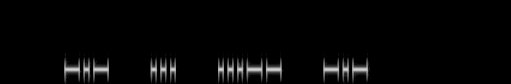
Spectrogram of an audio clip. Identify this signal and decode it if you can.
Morse code, heard as a keyed tone, about 25 wpm, spaced as for 14 wpm, 700 Hz. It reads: KS3K
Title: USA Call Signs - 4 Characters - 3x Character Spacing - 25wpm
